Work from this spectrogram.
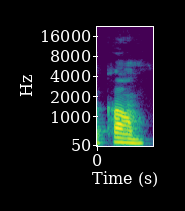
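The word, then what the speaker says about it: comb: لکه کام، کام، بام، بام. ګورئ ګرانو لیدونکو، کام غمنځ ته یا ږمنځ ته وایي چې د کلمو په وروستیو کې له ام څخه وروسته بي راغلي نه تلفظ کېږي.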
